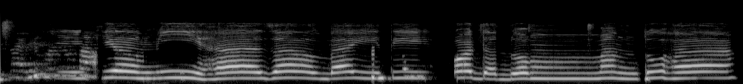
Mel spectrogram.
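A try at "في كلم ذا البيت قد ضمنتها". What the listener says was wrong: Ya, kilminya tidak panjang. Fi kilmi hadzal baiti qad dhammantuha.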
